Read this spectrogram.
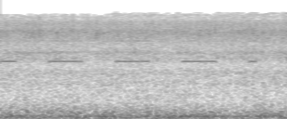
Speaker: w shallow this is. Wow, you can hear it beeping. Now we're getting into deeper water, but you can see shallow water alarm. I love that feature.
